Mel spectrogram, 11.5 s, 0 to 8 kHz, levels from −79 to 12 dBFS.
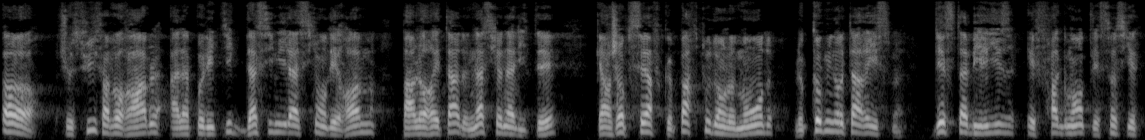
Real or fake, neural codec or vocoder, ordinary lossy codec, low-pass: fake; codec, 16 kHz, 8 kbps, FreqCodec, smaller model; none; none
